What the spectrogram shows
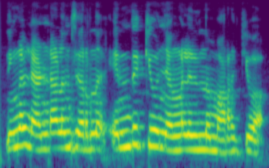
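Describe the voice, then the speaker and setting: A woman's voice: a little high, racing, darkish tone, lightly acted. A woman doing a young guy pushing his dad for answers, restrained anger, audio story. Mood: insistent. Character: worried young man demanding answers from his father.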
